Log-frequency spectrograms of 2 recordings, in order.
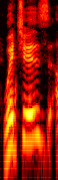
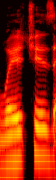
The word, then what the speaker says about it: wicce: The word witch comes from the word Wicca, also witche, I believe is how I say that. It's like, it was like leche, witche. It's spelled W-I-C-C-E instead of W-I-C-C-A.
